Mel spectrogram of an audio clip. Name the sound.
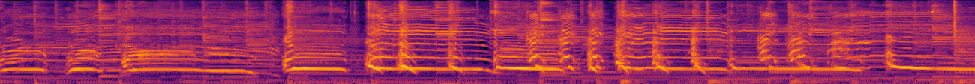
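people imitating wolf howls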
